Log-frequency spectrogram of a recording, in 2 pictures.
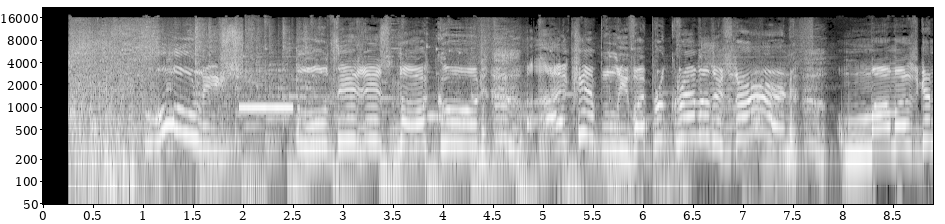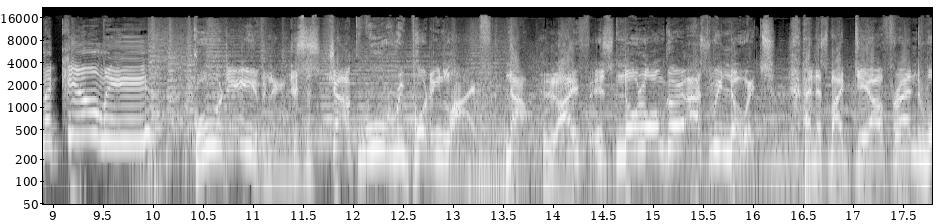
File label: animation demo, voiceover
